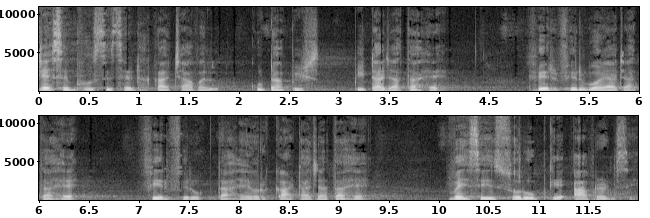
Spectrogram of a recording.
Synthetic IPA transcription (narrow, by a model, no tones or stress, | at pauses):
d͡ʒɛːsebʱuːsiseɖʱɐkat͡ʃaːʋəl | kuːʈap | piːʈad͡ʒaːt̪aɦɛ | fʰɪɾfʰɪɾboːjad͡ʒaːt̪aɦɛ | fɪɾfɪɾʊk̚t̪aɦɛɔːɾkaːʈad͡ʒaːt̪aɦɛ | ʋɛːseɦiswəɾuːpkeʔaːʋəɾənsḛː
